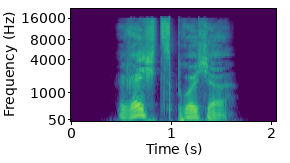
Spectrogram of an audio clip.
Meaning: nominative/accusative/genitive plural of Rechtsbruch
- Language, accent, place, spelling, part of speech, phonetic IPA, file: German, Germany, Berlin, Rechtsbrüche, noun, [ˈʁɛçt͡sˌbʁʏçə], De-Rechtsbrüche.ogg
